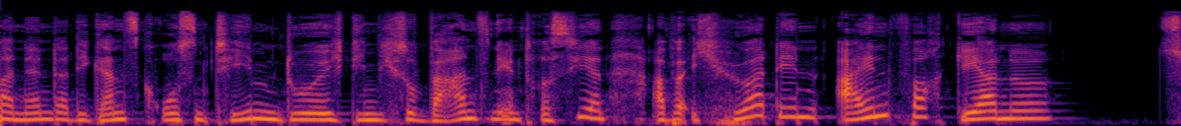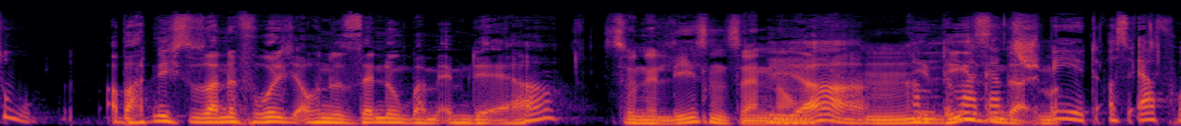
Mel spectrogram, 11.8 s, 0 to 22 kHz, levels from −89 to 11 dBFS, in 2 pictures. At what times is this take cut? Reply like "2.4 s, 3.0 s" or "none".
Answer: none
